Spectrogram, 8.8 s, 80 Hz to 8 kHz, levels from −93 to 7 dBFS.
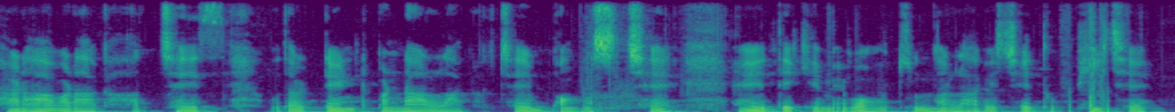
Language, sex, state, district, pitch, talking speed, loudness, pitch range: Maithili, male, Bihar, Samastipur, 115 Hz, 120 wpm, -22 LUFS, 110-120 Hz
